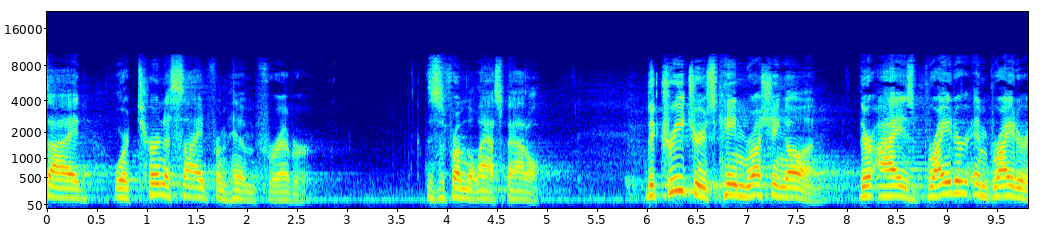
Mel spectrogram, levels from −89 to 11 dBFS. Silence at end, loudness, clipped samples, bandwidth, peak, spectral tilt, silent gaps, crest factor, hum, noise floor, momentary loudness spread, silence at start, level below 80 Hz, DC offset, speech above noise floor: 0 s; -20 LUFS; under 0.1%; 10 kHz; -2 dBFS; -5 dB/octave; none; 18 dB; none; -54 dBFS; 12 LU; 0 s; -72 dBFS; under 0.1%; 35 dB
